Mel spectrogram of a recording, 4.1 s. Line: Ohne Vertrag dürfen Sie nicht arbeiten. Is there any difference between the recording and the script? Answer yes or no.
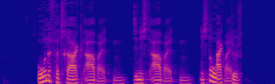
yes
